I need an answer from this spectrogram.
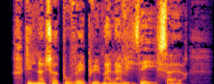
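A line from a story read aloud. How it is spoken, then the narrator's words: Whispering. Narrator (French): chuchota le gros lard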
